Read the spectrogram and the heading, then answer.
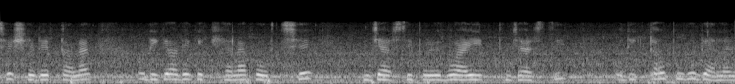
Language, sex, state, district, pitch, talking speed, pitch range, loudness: Bengali, female, West Bengal, Dakshin Dinajpur, 220 Hz, 105 wpm, 215-240 Hz, -17 LUFS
